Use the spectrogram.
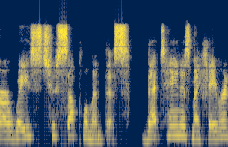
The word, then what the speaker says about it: betaine: stomach acid there are ways to supplement this betaine is my favorite it's a beet derived product it's an acid stomach acidifier so it's called betaine spell v-e-t a-i-n-e everyone always asks me what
